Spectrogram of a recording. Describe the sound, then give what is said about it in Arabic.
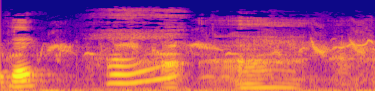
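A crow caws in a few harsh, nasal calls with shifting pitch, fairly loud against a quiet background. “هل سمعتم؟ إنه صوت الغراب يا أصدقائي.”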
